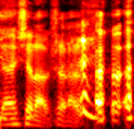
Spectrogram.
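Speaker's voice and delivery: ordinary talk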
